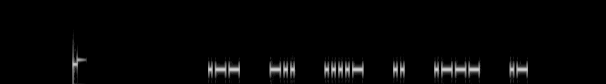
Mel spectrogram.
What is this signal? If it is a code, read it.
Morse code, heard as a keyed tone, about 34 wpm, spaced as for 20 wpm, 700 Hz. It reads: WD4IJA
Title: USA Call Signs - 6 Characters - 3x Character Spacing - 35wpm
